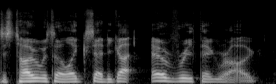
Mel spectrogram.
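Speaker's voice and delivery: talking through a yawn. In a conversation with another speaker, yawning while talking. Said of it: "sorry, I'm yawning".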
